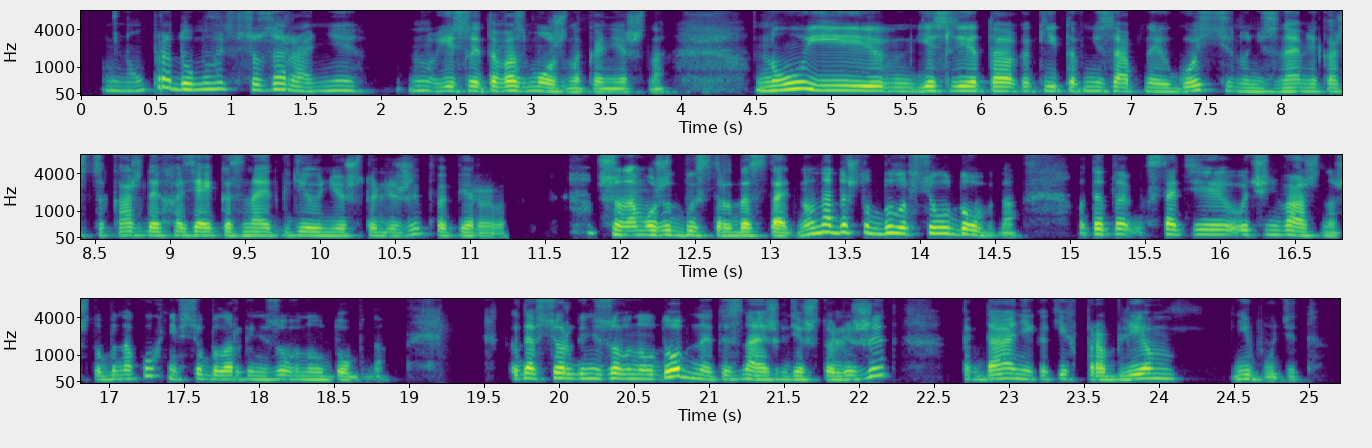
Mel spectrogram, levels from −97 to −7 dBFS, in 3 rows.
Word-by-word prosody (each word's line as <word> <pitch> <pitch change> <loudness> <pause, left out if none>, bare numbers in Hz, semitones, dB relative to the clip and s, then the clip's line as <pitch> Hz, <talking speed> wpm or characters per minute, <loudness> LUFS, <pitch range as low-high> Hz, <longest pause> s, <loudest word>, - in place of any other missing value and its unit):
Ну, 165 0 -9
продумывать 215 -4 0
всё 200 -5 -4
заранее, 170 -4 -3 0.3
ну, 170 -3 -8
если 155 +2 -1
это 165 - +1
возможно, 150 -7 +1
конечно. 120 -1 -6 0.6
Ну, 190 +8 +5
и 225 - +6 0.7
если 160 +1 +2
это 155 -2 +4
какие-то 155 +1 -4
внезапные 145 -3 -3
гости, 165 +7 -2
ну, 140 - -9
не 130 - -5
знаю, 135 +2 -3
мне 135 -1 -6
кажется, 135 0 -7
каждая 140 0 -1
хозяйка 140 0 0
знает, 135 0 -2
где 135 +1 -2
у - - +1
нее 130 -1 -3
что 130 +1 -6
лежит, 140 +11 -7
во-первых, 120 -4 -4 0.6
что 175 -6 +2
она 150 0 +3
может 160 -1 +1
быстро 135 -2 -1
достать. 130 -3 +3
Но 175 +8 +1
надо, 255 +2 +5
чтоб 240 -3 -1
было 215 0 +6
всё 210 +2 +2
удобно. 165 - +2 0.4
Вот - - -10
это, 185 -1 +3
кстати, 175 -1 0
очень 165 0 -3
важно, 140 -6 0
чтобы 130 +5 -8
на 155 0 -4
кухне 265 - -7
всё 145 +5 -5
было 145 -1 +1
организовано 135 -1 -4
удобно. 125 -2 -6 0.8
Когда 180 - +4
всё 170 +3 +2
организовано 170 -1 +1
удобно 200 - +7
и 140 - -3
ты 150 - -6
знаешь, 140 -2 0
где 135 +1 -2
что 130 0 -3
лежит, 170 - -2 0.5
тогда 155 +6 0
никаких 145 -2 -7
проблем 155 +7 +1 0.4
не 155 +1 -4
будет. 120 -2 -12
150 Hz, 160 wpm, -23 LUFS, 135-170 Hz, 0.8 s, удобно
